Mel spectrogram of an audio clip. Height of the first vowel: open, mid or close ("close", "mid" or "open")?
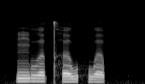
close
